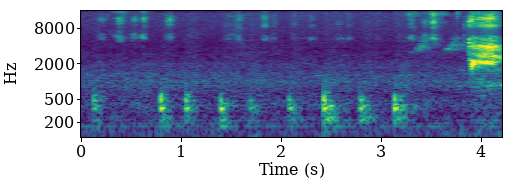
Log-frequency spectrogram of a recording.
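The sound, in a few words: writing on a board or paper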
